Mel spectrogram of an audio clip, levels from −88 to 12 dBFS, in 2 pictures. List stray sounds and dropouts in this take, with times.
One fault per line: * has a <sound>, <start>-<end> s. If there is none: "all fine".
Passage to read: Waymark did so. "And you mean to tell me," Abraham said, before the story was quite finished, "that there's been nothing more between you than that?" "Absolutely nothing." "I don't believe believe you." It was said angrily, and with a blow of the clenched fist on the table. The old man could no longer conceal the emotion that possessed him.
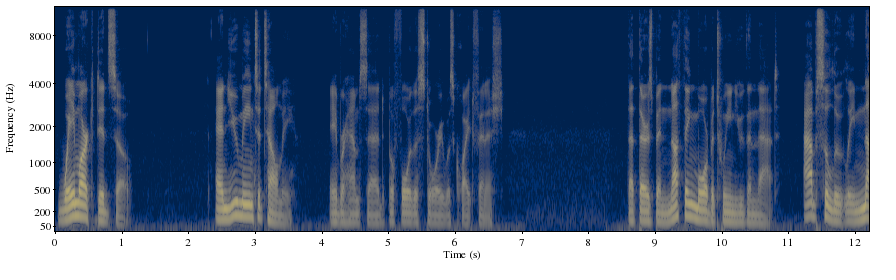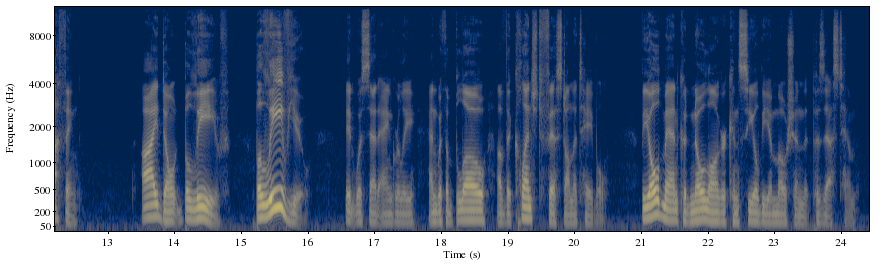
all fine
